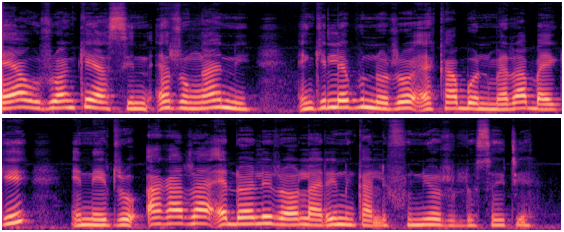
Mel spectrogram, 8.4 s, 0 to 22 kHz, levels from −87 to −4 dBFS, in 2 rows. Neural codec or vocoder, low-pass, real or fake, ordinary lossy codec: none; none; real; none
